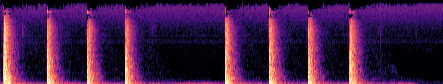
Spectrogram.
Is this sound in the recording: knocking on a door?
yes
